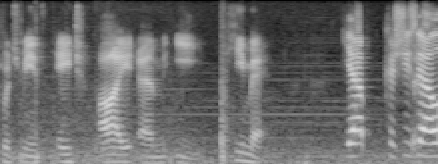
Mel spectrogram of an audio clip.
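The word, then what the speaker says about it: hime: those in the chat it's pronounced he may but it's it's a japanese word for princess which means h-i-m-e he may yep because she's got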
